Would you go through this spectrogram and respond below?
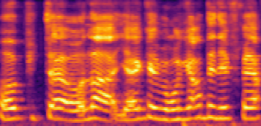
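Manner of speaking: frightened startled cry. Streamer playing a game, spotting a guy who was watching him: scared. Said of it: "que j'ai peur".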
